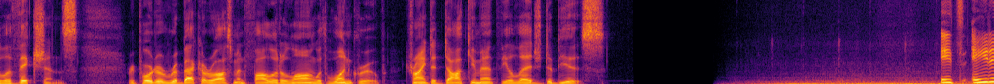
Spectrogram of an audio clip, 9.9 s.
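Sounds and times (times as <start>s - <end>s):
speech: 0.0s - 6.1s, 9.4s - 9.9s
car engine outside the police headquarters in Calais: 7.2s - 9.9s.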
